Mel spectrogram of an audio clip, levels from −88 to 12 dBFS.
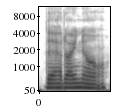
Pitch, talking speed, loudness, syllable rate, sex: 155 Hz, 190 wpm, -13 LUFS, 4.0 syllables/s, female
